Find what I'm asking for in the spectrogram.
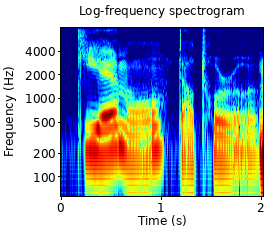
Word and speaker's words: Guillermo del Toro: Guillermo del Toro, I hope I'm pronouncing it right.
